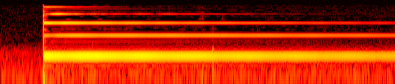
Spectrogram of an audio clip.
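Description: A single bell is struck once and rings out with a clear, sustained tone, its harmonics slowly fading over several seconds against a quiet background.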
